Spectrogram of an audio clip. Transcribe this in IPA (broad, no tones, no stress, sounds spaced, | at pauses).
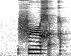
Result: f ə˞ χ ə̰ q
